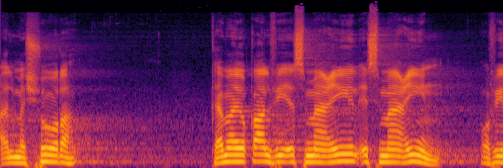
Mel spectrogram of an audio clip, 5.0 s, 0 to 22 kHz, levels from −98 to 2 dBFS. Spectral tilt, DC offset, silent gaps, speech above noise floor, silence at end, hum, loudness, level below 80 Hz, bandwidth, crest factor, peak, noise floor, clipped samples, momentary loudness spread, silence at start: -5.5 dB/octave; under 0.1%; none; 33 dB; 0 s; none; -15 LUFS; -42 dBFS; 18 kHz; 14 dB; -4 dBFS; -48 dBFS; under 0.1%; 9 LU; 0 s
